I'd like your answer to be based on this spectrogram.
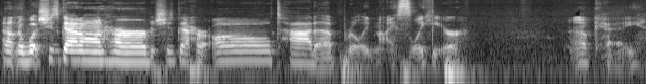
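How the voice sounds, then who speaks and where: Gushing woman, bright voice. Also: mid-range voice. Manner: gushing, coos over tiny items. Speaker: doll collector vlogger. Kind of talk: casual unboxing vlog. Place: at home with cat and child nearby.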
